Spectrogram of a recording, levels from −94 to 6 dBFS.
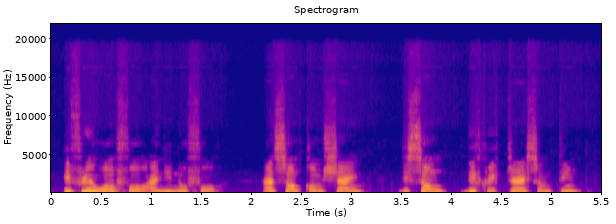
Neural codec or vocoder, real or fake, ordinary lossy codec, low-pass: none; real; none; 19.8 kHz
